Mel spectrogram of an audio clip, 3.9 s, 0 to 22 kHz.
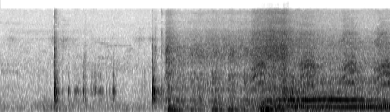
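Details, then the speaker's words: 2013 Toyota Corolla GLI that showed no dash lights with ignition on and the radiator fan running; ignition 2 fuse and red ignition wire suspected, relay or jumper wire as fix. Two clicks, quick crank, catches at once into smooth steady idle; normal start. "माशाल्लाह से गाड़ी start हो गई है।"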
